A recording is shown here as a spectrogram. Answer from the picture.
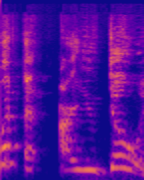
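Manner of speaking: mock high-pitched screaming. Retelling screaming at the Denver game: retelling a scream. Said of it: "just screaming".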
